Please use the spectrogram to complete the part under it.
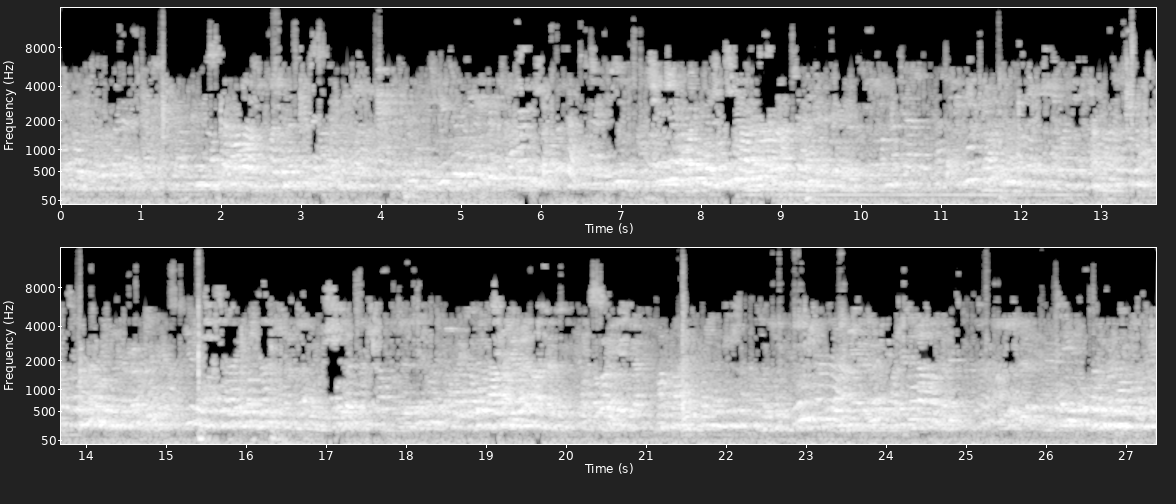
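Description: A woman speaks calmly to a class nearby.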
